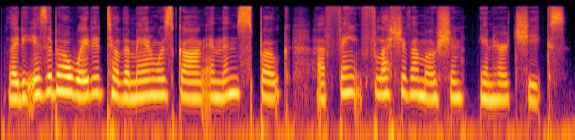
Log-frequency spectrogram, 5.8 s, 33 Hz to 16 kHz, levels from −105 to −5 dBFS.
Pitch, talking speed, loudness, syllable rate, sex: 230 Hz, 200 wpm, -17 LUFS, 5.1 syllables/s, female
